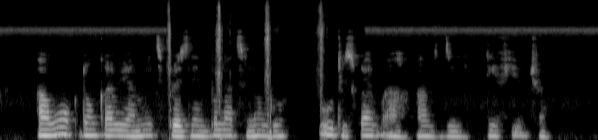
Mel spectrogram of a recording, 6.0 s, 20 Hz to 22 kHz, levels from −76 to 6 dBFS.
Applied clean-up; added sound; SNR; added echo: none; Fire; 14 dB; none.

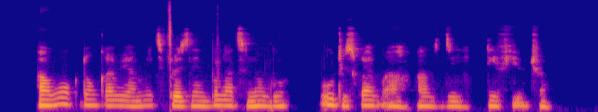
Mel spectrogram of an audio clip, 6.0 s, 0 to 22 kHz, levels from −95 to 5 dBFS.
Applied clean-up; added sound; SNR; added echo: neural mask model DeepFilterNet 3.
